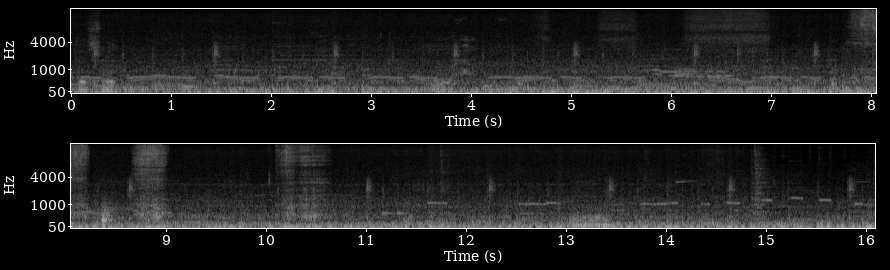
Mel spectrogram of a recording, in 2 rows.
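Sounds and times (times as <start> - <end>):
quiet background music: 0.0 - 16.0
noodles being slurped: 7.8 - 9.1, 10.1 - 10.7.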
